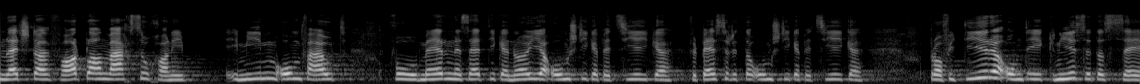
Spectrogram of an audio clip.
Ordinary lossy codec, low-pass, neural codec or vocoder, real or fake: none; 10.8 kHz; none; real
